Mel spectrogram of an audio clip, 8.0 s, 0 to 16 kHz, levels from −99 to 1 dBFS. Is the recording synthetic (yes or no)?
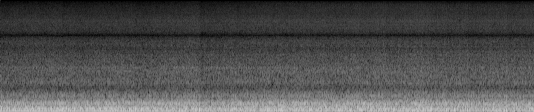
no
